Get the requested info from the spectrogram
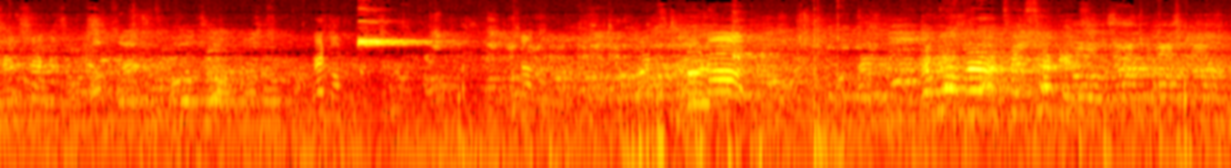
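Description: Coaches and spectators shouting during a wrestling bout, with a short whistle blast a little over a third of the way in. Dull thuds of bodies on the mat come in the second half.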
